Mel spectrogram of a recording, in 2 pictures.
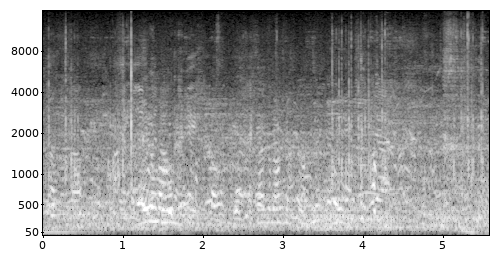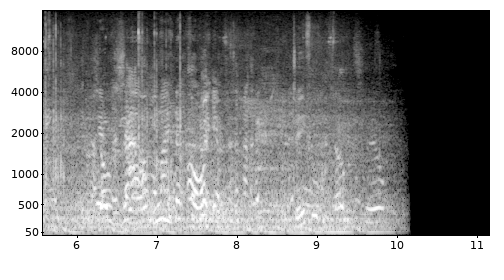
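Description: Several adult men and women chat nearby outdoors.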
